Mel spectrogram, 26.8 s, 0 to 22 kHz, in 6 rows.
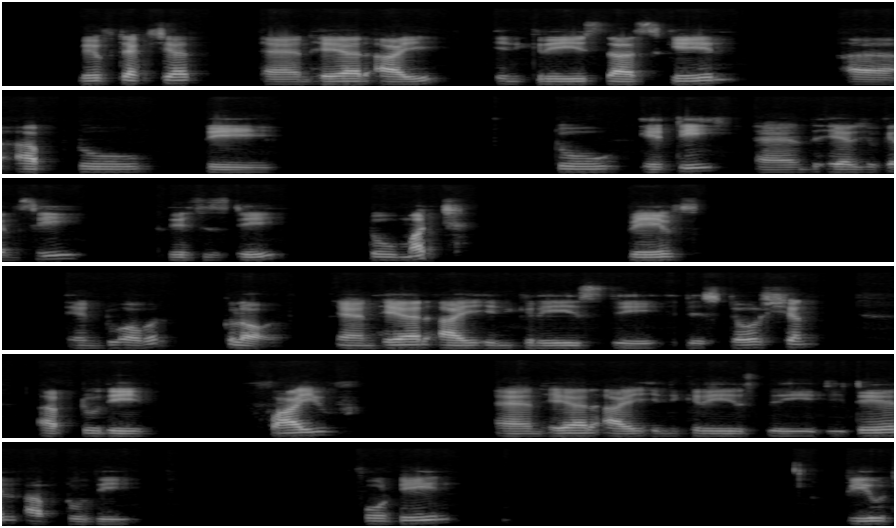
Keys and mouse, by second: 1.3 click, 4.5 click, 5.4-7.6 drag, 13.4 click, 16.0 click, 16.8-18.4 drag, 21.1 click, 21.9-23.3 drag.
